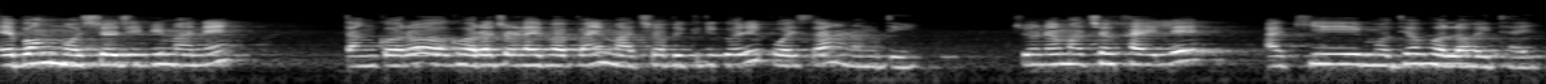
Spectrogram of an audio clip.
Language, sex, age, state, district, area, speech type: Odia, female, 18-30, Odisha, Boudh, rural, spontaneous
